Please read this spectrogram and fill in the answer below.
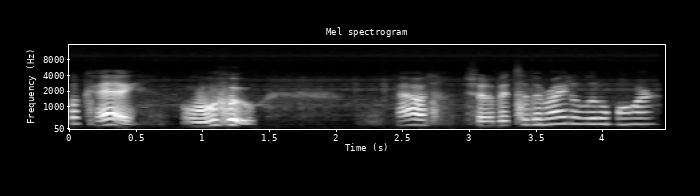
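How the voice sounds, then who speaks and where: A woman's voice: on the high side, lively intonation, moderate pace, fairly bright tone. Woman pilot on a noisy cockpit headset. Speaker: pilot, vlogger. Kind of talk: cockpit self-talk and radio calls. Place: small propeller plane cockpit. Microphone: aviation headset. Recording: noisy small plane cockpit intercom audio.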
